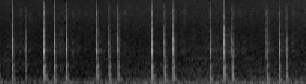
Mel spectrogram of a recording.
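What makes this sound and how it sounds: A fingertip nail scratches and rubs the glossy laminated cover of a solid hardcover book lying flat. Seventeen short, dry, bright clicks come mostly in quick groups of two or three, each dying away almost at once over a low background hum.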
